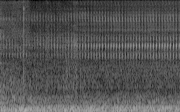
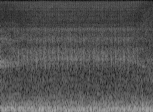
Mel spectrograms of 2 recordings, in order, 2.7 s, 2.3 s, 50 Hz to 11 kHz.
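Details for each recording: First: Pioneer CT-F1250 cassette deck, reel motor run directly on 5 volts from a power supply, microphone close by, house air-conditioning blower in background: light ticking about three a second over thin motor whine, from the worn reel spindle, not the motor. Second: Pioneer CT-F1250 cassette deck after the transport was removed and a wobbly reel part cleaned: soft, even hum and light whir, with no scraping or wobble, running quieter and smoother.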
